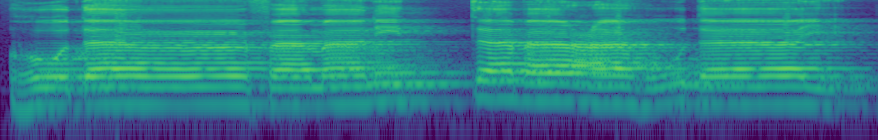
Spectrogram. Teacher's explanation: തൻവീനിനെ ഇഖ്ഫാ ഹഖീഖി നൽകി ശേഷം ഫാ വന്നതുകൊണ്ട് അവ്യക്തമാക്കി മണിച്ചുകൊണ്ട് ഉച്ചരിക്കുക.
